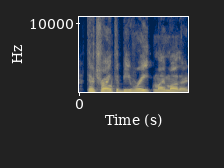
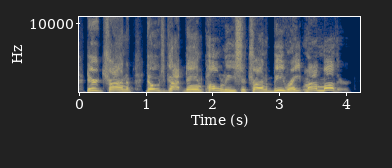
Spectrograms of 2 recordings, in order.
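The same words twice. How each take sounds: First: Said in the usual way. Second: Mock Oklahoma accent. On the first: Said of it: "emphasis on the wrong syllable". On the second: Host mocking Tony's word, exaggerated Oklahoma accent. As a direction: mimic an indignant Oklahoma yokel accent. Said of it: "Fucking Oklahoma?".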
